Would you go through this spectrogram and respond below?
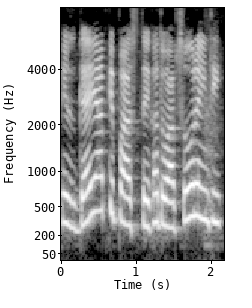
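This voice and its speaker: A woman's voice: very high-pitched, moderate pace, a bit bright, lo-fi sound. A woman voicing a dutiful, anxious young daughter-in-law who talks eagerly and pleads. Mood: earnest.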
